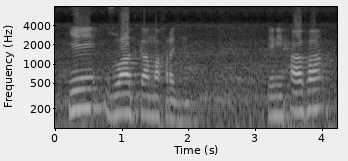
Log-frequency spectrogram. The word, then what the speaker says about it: ضاد: کا خاص خیال ہوگا۔ تو ضاد، ایک تو لفظ ضاد تلفظ ہے ضاد ضاد، از از از فضرب فضرب، آپ ضاد پڑھیں ضاد ضاد۔ اب دیکھیں ضاد، یہ حافظ لسان اوپر کی طرف، تھوڑا سا مشکل ہے لیکن محنت سے آسان ہو جاتا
